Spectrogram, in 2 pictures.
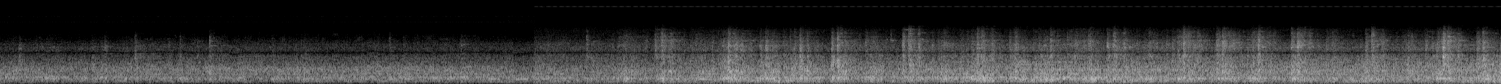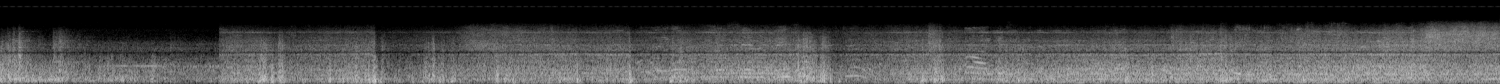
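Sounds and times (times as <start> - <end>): diesel train rumble: 5.4 - 30.0
wheels clacking over rail joints: 5.4 - 30.0.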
